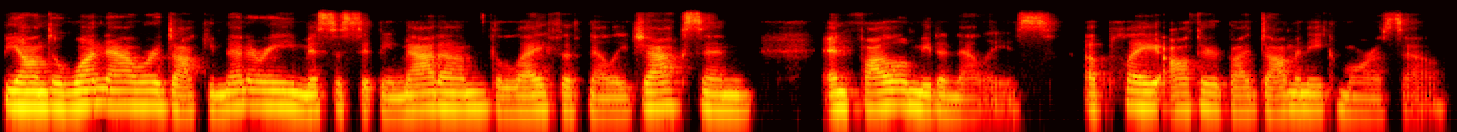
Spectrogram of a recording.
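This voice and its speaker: A woman giving a deliberate, measured literary reading of scripted narration and poetry. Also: deep voice, fairly even intonation.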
